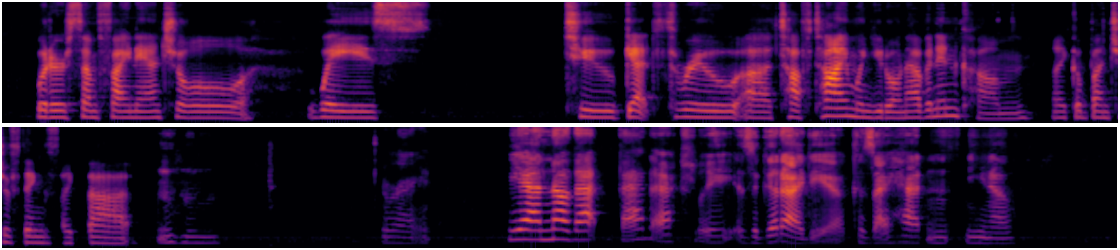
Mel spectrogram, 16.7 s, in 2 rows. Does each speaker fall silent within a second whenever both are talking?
Yes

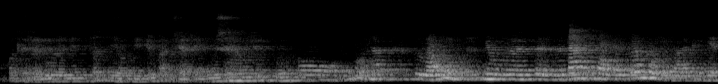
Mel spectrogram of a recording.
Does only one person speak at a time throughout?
Yes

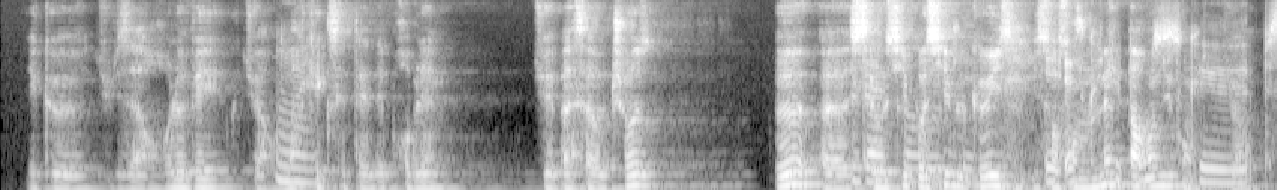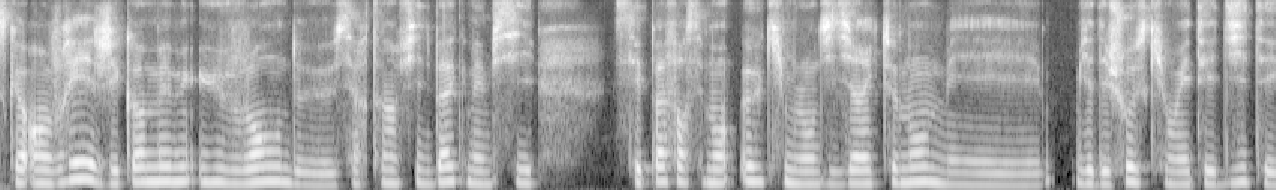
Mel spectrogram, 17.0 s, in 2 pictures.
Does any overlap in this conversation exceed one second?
Yes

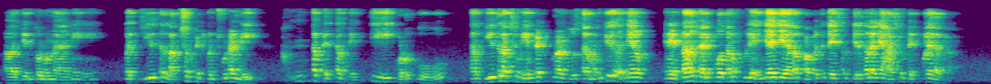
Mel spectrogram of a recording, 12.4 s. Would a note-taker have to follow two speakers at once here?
No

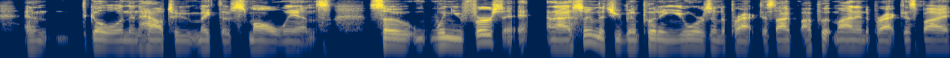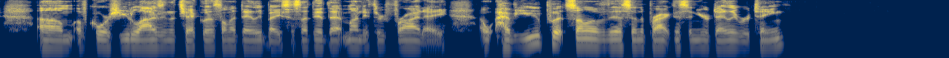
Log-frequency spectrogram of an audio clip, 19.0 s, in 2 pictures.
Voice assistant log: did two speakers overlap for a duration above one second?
No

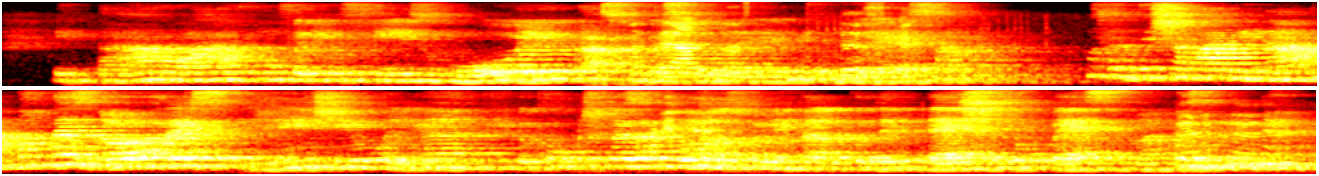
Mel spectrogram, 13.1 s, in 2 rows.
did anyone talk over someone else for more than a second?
Yes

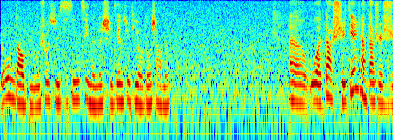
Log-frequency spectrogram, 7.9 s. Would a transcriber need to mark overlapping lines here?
No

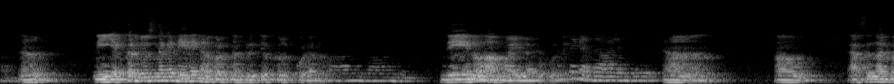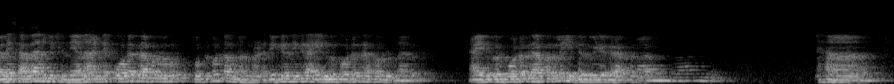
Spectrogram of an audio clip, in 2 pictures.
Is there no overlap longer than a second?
Yes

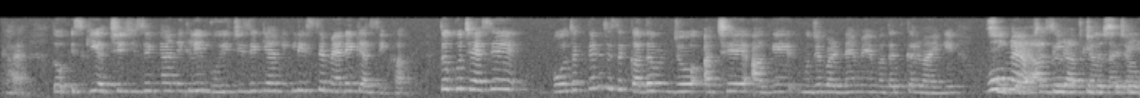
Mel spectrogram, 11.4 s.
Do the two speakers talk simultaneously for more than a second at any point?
Yes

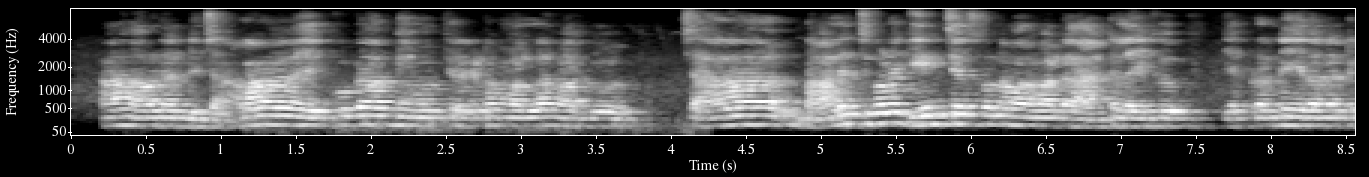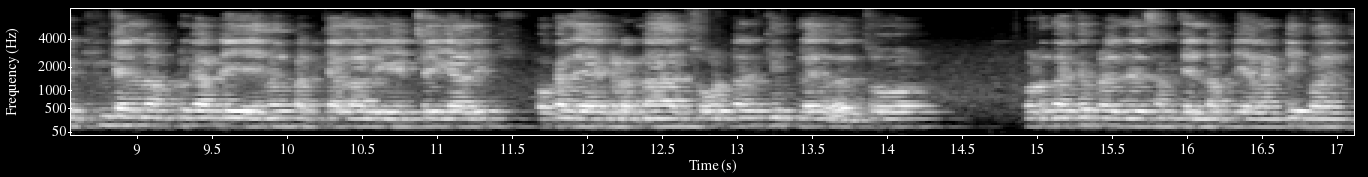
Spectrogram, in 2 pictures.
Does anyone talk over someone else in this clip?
No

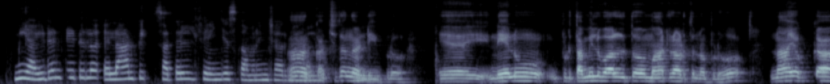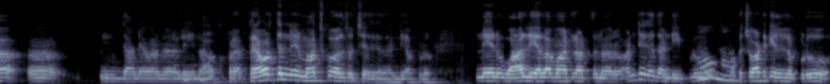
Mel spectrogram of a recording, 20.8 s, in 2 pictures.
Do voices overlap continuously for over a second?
No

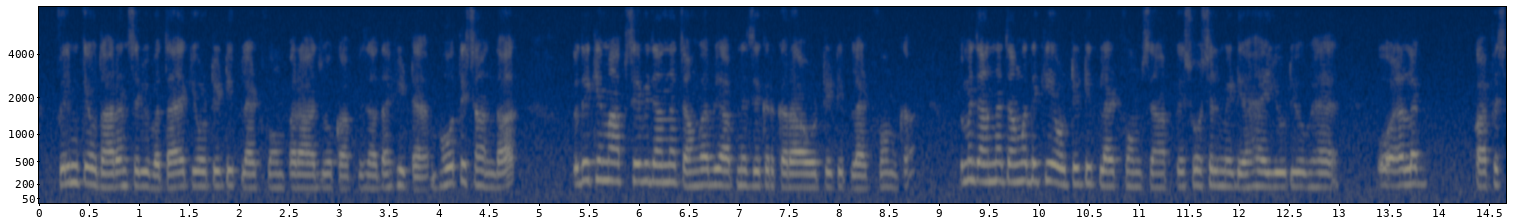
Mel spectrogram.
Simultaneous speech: No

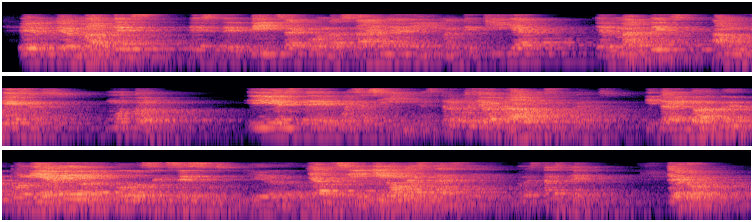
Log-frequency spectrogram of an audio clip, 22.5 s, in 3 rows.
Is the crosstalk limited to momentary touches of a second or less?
No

